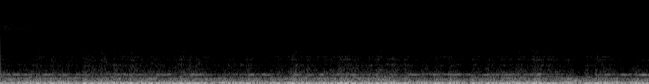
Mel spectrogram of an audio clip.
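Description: Steady low rumble with a faint constant hum: room and microphone background noise during a pause in a lecture.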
